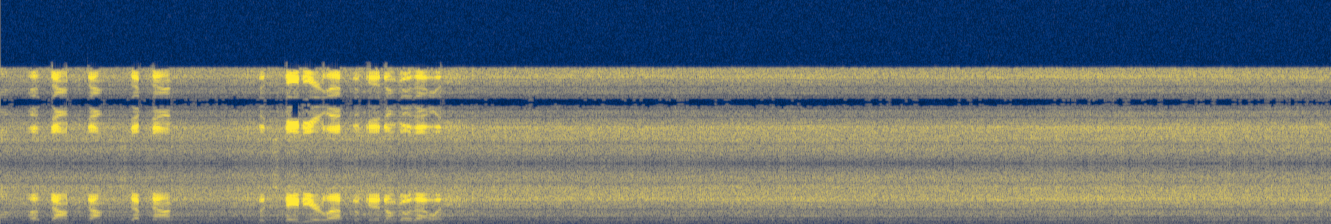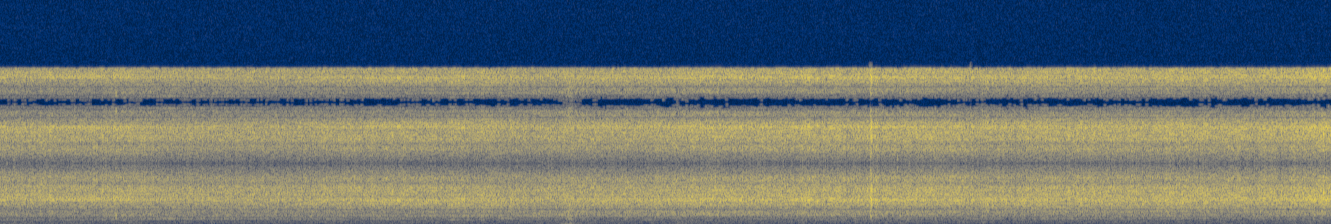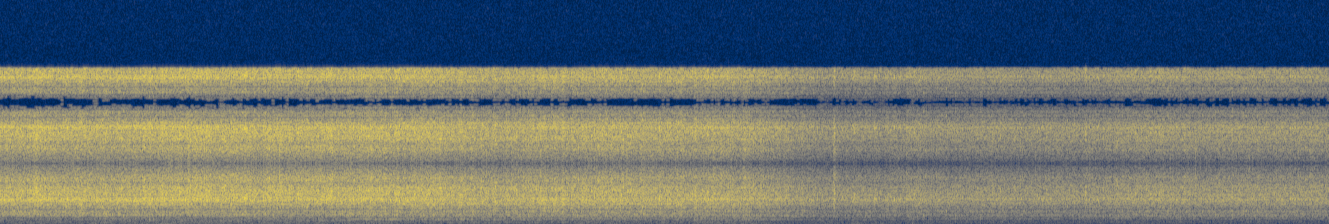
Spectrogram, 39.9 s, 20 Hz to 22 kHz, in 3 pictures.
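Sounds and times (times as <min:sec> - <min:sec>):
river rushing over waterfall: 0:08.0 - 0:39.9.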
